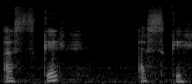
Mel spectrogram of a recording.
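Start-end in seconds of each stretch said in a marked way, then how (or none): 1.4-1.9 whispered, almost no voice. Shown as a demonstration. Whispered repeat of the word.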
